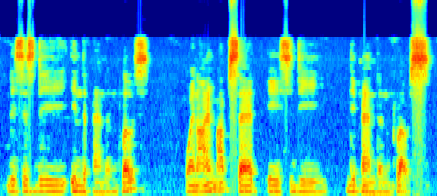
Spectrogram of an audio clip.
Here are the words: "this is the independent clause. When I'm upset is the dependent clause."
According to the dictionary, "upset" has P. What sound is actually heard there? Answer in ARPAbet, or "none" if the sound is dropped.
P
